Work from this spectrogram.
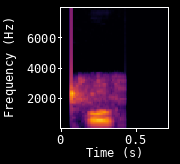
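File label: Raleigh Police Northeast District Tactical; p25; wake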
